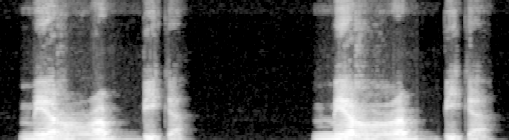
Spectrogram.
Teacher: When these 2 letters are after noon sukun and tanween, then you will have to apply rule of idgham and second type of idgham, idgham without Ghunnah. You don't need to make nasal sound while doing idgham rule. For example, when ra comes after noon sukun, min rabbika, min rabbika, you have to add noon sukun into ra.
